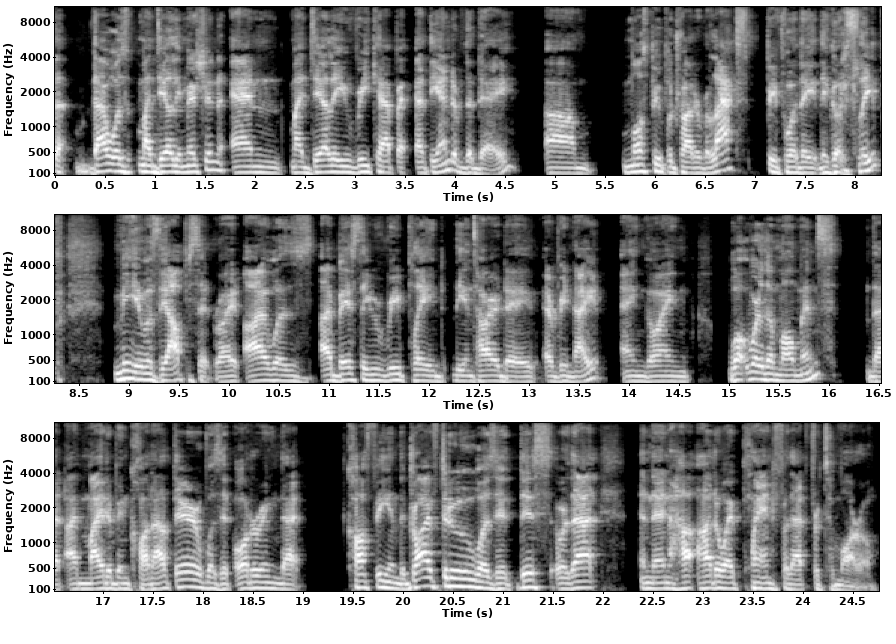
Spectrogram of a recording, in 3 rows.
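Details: Adult man who has stuttered since he could talk, now an overt stutterer, with blocks that bounce, slide or are silent; found a stuttering support group at 28; audible repetitions; stuttering.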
